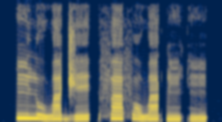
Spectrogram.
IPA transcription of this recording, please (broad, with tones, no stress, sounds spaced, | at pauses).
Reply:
ĩ˦ n o˦˨ w a˧ d͡ʒ e˧ | f a˦ f ɔ˦˨ w a˧ k͡p ĩ˨ k ĩ˨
